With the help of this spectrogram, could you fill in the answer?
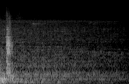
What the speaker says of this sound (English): So we're going to pop the hood.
